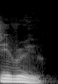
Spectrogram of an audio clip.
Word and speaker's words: Giroud: You don't pronounce the D. No one pronounces the D. It's just Giroud. It's not Giroud.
